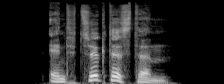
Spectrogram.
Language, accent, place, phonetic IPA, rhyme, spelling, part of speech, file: German, Germany, Berlin, [ɛntˈt͡sʏktəstəm], -ʏktəstəm, entzücktestem, adjective, De-entzücktestem.ogg
- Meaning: strong dative masculine/neuter singular superlative degree of entzückt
